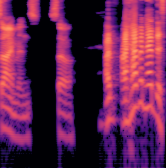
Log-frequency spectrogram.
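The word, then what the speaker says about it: Simons: comes to the the end for me Simon's pronunciation I was told I was told definitively it was Simmons and I'm pretty sure that guy was just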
